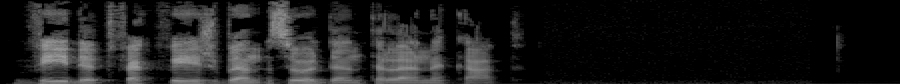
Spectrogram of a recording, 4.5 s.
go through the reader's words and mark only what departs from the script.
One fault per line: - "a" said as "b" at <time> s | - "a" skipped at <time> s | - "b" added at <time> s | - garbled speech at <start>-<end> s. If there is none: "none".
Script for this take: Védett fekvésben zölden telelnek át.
none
